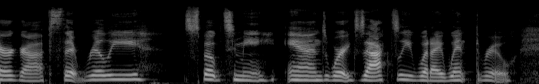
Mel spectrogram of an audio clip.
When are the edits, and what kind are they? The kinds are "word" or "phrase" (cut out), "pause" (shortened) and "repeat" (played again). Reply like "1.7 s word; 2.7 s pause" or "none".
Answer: 1.7 s pause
